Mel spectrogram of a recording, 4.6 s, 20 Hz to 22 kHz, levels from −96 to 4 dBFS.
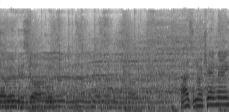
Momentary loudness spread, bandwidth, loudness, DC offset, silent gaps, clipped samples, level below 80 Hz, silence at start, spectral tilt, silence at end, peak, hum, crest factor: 6 LU; 16.5 kHz; -16 LUFS; under 0.1%; none; under 0.1%; -34 dBFS; 0 s; -4.5 dB/octave; 0 s; -2 dBFS; none; 14 dB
